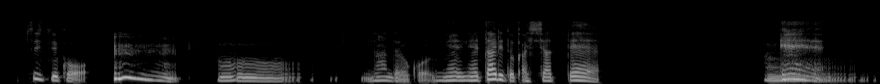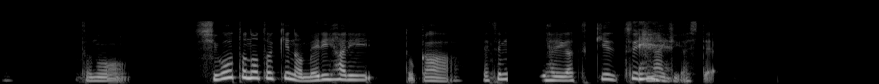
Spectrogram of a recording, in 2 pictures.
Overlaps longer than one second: none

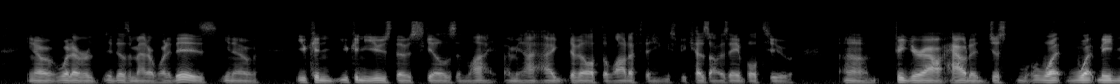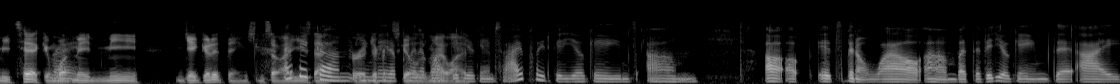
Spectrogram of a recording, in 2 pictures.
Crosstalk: present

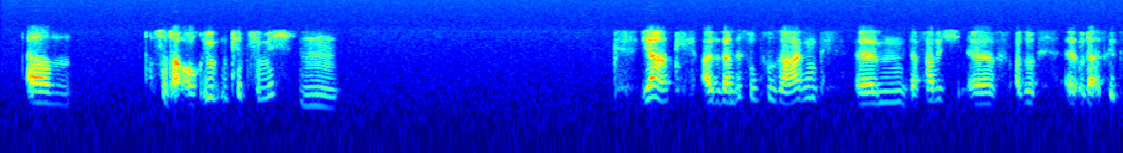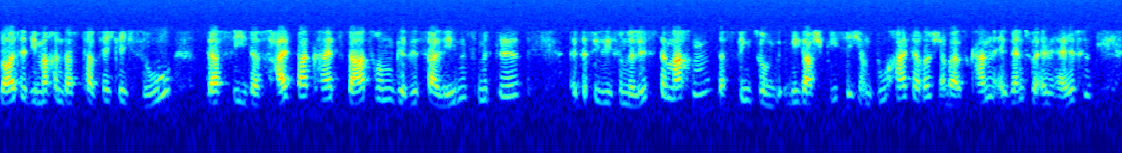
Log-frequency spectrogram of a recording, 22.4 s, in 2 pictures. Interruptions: none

